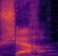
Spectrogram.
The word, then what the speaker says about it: Scherrer: Para muitos, assim como no caso de Emil Clement Scherer, ou Scherrer, como era a pronúncia correta, a reintegração da Alsácia como território alemão foi um sonho que durou pouco.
